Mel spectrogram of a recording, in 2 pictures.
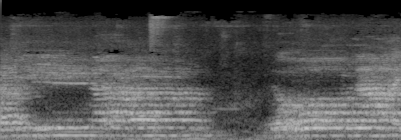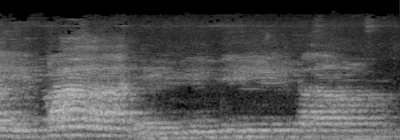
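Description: Voices singing a slow hymn in long held notes, the offertory hymn of the mass, with a short break between phrases about two seconds in.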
